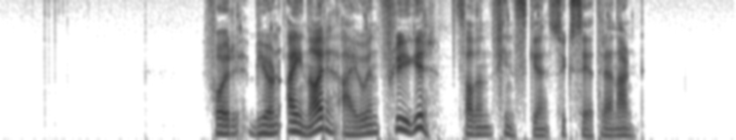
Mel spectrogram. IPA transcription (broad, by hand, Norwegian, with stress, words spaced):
ˈfɔɾ ˈbjøːɳ ˈæɪnɑɾ ˈæː ˈjuː ˈeːn ˈflyːɡəɾ ˈsɑː ˈdɛn ˈfɪnskə sʏkˈseːˌtɾeːnəɳ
